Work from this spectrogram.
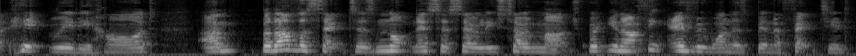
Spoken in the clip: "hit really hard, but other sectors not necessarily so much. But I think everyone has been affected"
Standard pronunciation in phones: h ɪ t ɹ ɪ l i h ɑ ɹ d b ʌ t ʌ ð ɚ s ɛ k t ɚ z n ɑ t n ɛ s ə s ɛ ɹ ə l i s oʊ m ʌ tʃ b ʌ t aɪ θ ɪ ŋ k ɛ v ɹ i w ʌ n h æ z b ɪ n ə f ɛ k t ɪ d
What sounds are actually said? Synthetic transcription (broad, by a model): h ɪ t ɹ ɪ l i h ɑ ɹ d b ʌ t ʌ ð ɚ s ɛ k t ɚ z n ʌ t n ɛ s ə s ɛ ɹ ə l i s oʊ m ʌ tʃ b ʌ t aɪ θ ɪ ŋ k ɛ v ɹ i w ʌ n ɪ z b ɪ n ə f ɛ k t ɪ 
